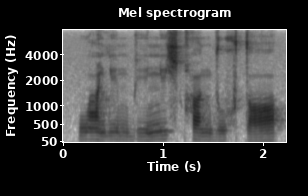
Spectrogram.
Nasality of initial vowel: nasal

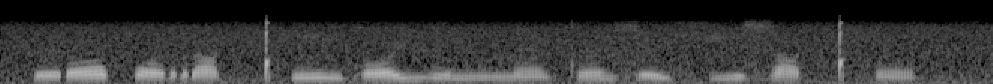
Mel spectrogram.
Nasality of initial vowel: oral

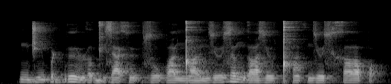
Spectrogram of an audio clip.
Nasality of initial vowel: nasal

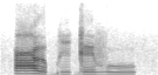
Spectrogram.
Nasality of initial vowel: oral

